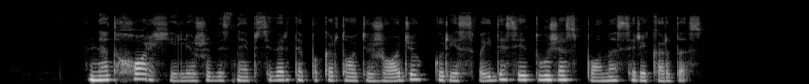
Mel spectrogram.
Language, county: Lithuanian, Vilnius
